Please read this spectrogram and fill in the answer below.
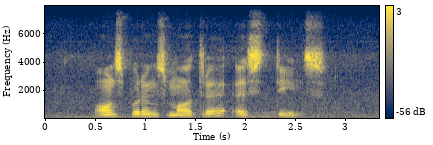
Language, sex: Afrikaans, male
